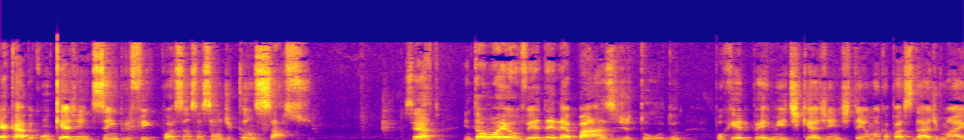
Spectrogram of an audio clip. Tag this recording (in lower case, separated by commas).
inside a small room, speech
